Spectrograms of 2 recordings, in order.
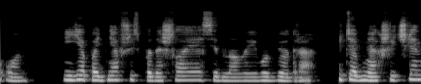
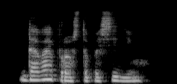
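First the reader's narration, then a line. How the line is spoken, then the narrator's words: Soft suggestion. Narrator (Russian): тихо предложил он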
